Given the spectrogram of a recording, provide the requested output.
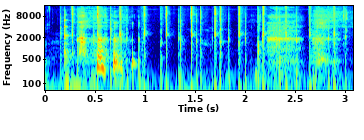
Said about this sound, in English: ASMR applause.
